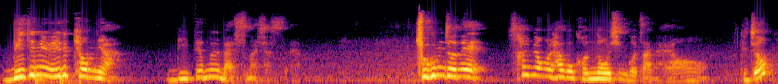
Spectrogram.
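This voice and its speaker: High, lively woman preaching. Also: normal speed, rough recording. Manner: conversational, asks the congregation questions; acts out quoted prayers and dialogue. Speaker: pastor. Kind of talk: Sunday sermon. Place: church.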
